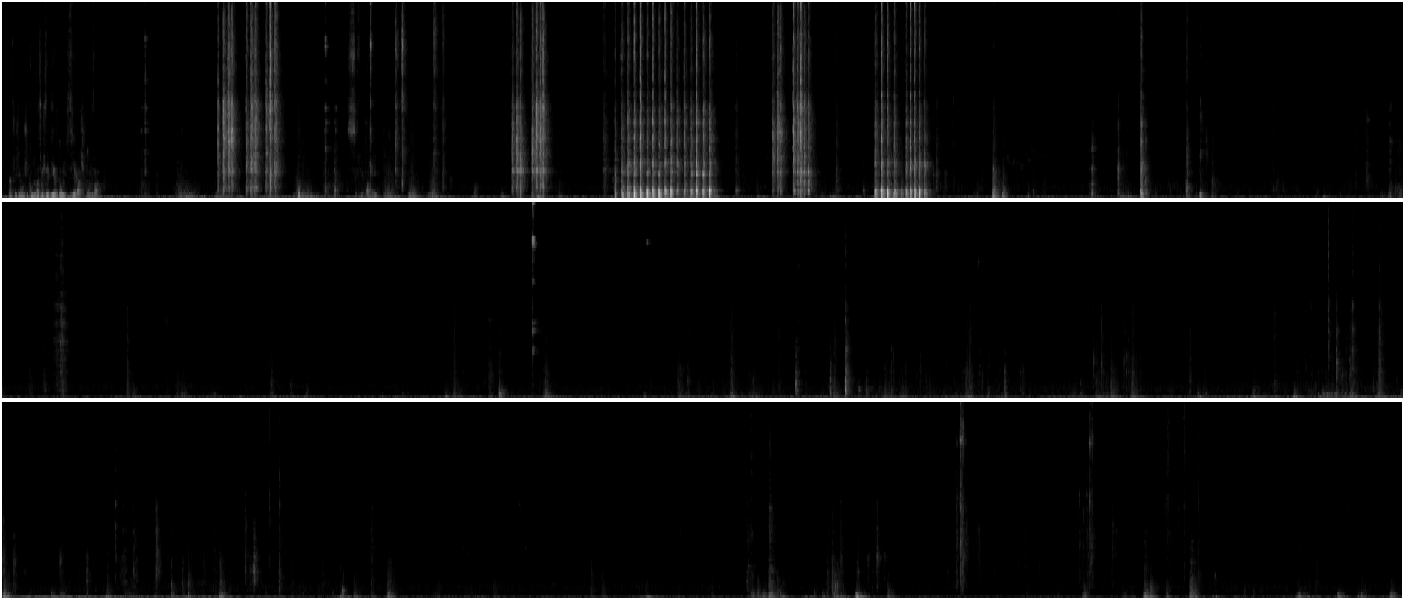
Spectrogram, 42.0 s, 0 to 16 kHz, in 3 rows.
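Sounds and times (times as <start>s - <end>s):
metal tools clinking: 2.2s - 4.5s, 5.1s - 8.2s.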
